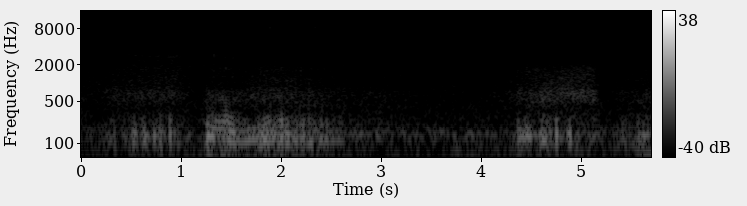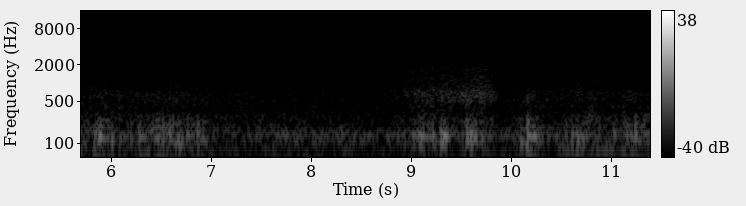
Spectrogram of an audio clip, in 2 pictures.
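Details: Soft, low rumbling snores in slow bursts with quiet pauses between, from a sound-effect collection; snoring.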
